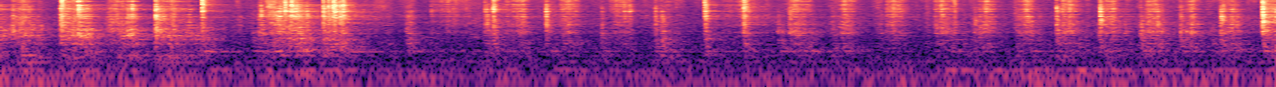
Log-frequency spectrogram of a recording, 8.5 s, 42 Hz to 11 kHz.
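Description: Irregular metallic clicks and scraping from hand work on the nuts and washers of a Ford F450's leaf-spring U-bolts.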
